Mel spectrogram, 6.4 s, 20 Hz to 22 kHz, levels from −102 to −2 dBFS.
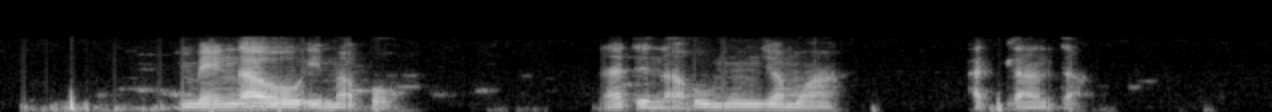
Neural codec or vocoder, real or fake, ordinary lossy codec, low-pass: none; real; Opus, 16 kbps; 5.4 kHz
